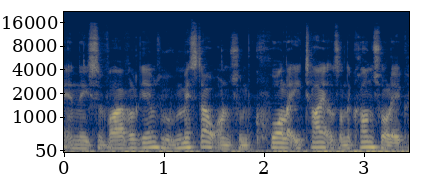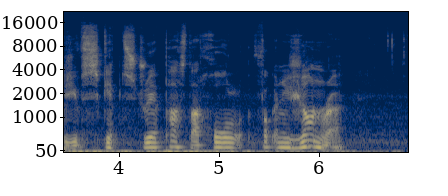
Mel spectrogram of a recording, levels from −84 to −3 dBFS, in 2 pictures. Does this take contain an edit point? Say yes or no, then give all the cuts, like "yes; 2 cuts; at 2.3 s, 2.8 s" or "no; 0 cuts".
no; 0 cuts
